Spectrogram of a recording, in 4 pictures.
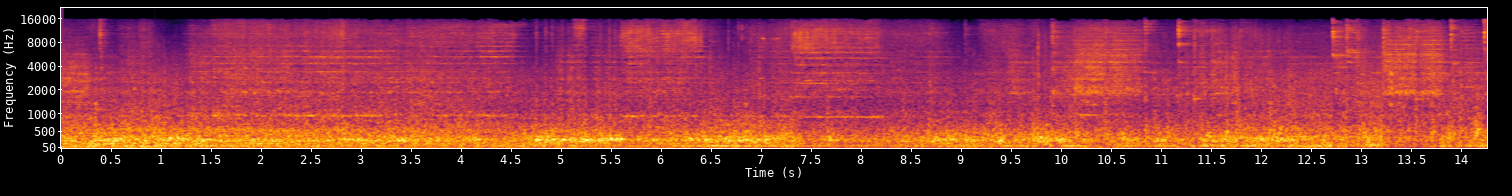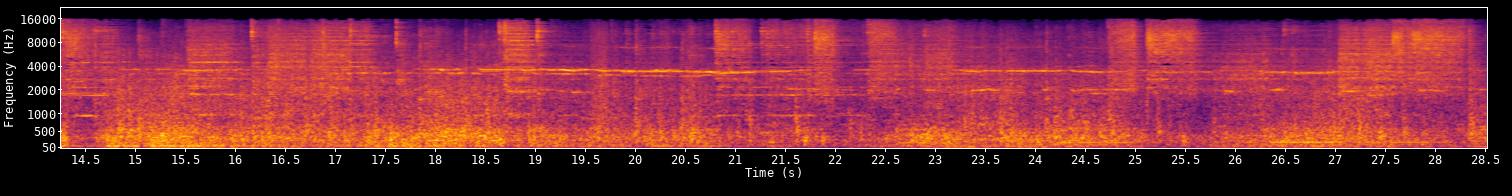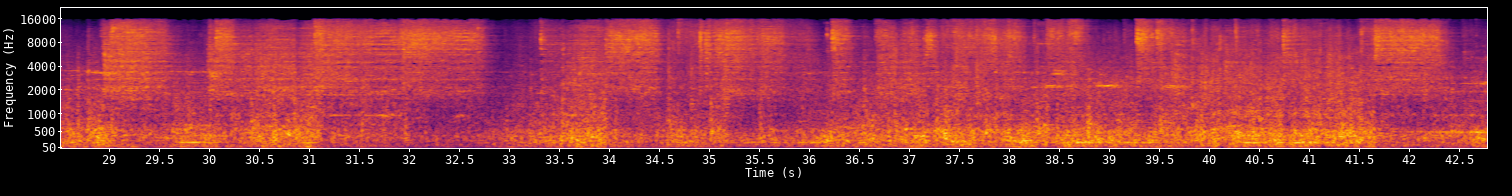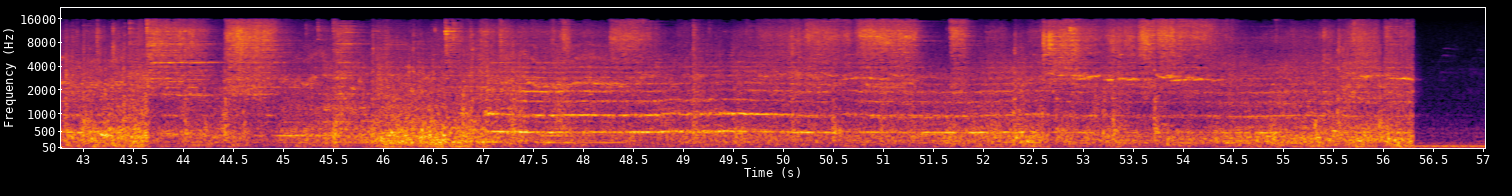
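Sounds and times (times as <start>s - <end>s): train wheels clattering over rail joints: 0.0s - 56.4s
wheel flange squeal: 13.6s - 16.2s, 17.1s - 30.2s, 41.6s - 56.4s.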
